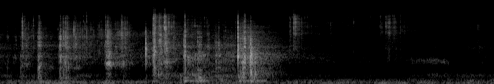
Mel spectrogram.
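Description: Stiff plastic lure packaging being opened and handled, a run of sharp crackles and clicks for about two and a half seconds, then only faint handling noise.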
